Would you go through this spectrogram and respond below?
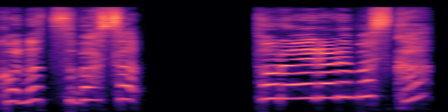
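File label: Voice Japanese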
